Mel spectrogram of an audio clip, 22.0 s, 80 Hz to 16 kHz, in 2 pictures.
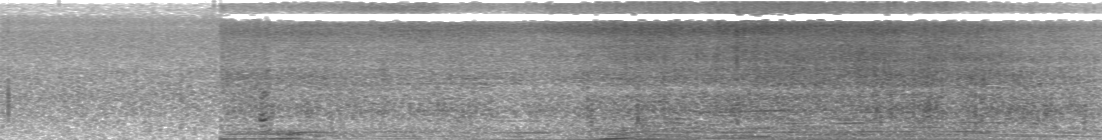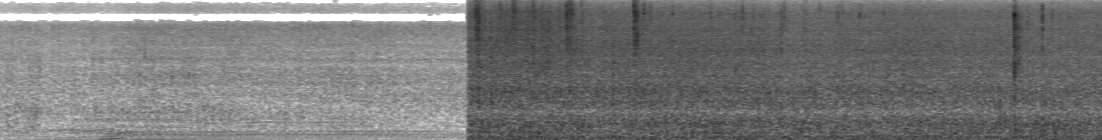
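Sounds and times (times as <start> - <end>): engine revving: 2.2 - 22.0
vehicle engine idling: 2.2 - 22.0.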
